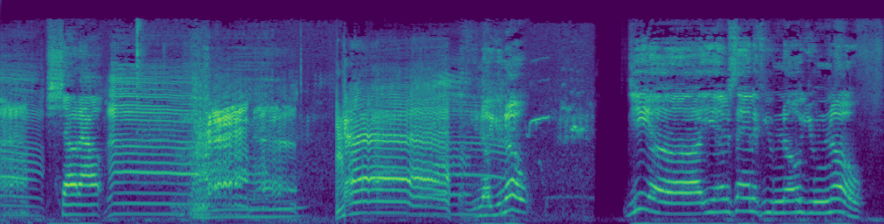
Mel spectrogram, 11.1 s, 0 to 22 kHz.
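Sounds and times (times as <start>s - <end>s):
sheep bleating: 0.0s - 6.6s
speech: 0.7s - 3.6s, 4.3s - 5.0s, 6.1s - 6.7s, 7.8s - 10.8s.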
